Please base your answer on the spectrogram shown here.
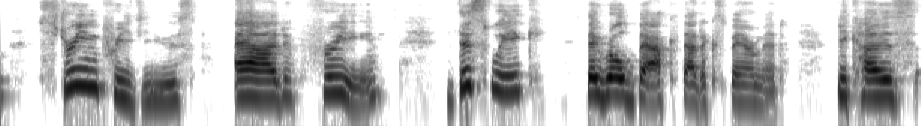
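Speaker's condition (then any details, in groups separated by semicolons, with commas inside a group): No condition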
